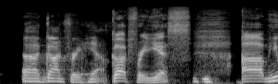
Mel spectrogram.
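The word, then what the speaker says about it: Gottfried: was in all three movies was gilda gilbert joffrey am i pronouncing that right uh godfrey yeah godfrey yes um he was in the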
